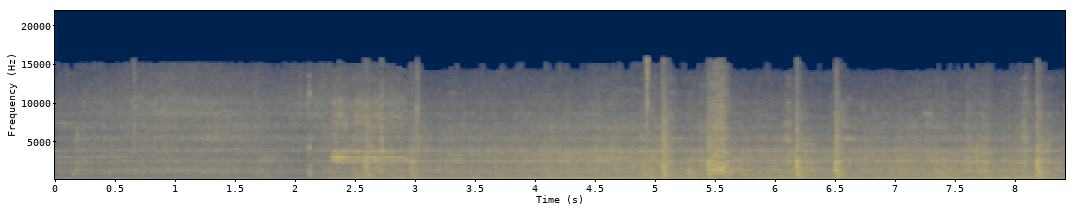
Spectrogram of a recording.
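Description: Passenger train rolling past close by on a steel truss rail bridge: a low rumble that grows louder about two seconds in, with wheels clacking over the rails. Brief high tones come about two seconds in and again about five seconds in.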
